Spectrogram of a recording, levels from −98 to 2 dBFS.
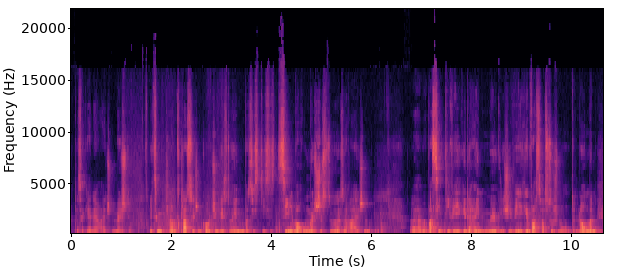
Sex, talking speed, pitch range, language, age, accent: male, 190 wpm, 130-185 Hz, German, 50-69, German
